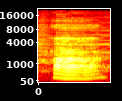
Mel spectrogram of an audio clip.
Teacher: in the bottommost part of the throat there is a slight closure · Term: aspirate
